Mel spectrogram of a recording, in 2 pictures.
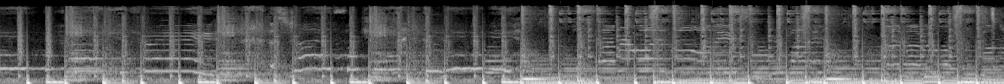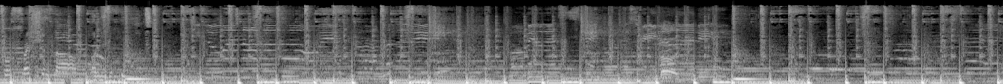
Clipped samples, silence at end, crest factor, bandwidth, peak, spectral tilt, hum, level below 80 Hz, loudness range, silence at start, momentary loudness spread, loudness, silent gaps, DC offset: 0.5%; 0 s; 10 dB; 17.5 kHz; 0 dBFS; -5.5 dB/octave; none; -14 dBFS; 3 LU; 0 s; 5 LU; -12 LUFS; none; under 0.1%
